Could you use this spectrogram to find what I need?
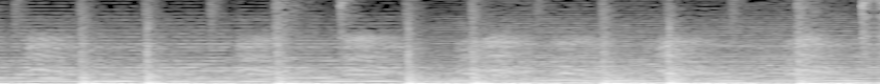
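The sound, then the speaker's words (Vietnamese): A black crow perched atop a roadside tree caws mournfully, sending out many harsh, evenly spaced caws at a steady rhythm throughout. “người ta thấy một con quạ đen bay đến. Nó đậu trên ngọn cây, kêu lên những tiếng thảm thiết nghe rợn cả người.”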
